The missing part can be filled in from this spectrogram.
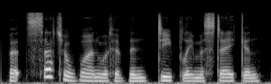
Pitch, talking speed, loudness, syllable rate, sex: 175 Hz, 200 wpm, -16 LUFS, 5.3 syllables/s, female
